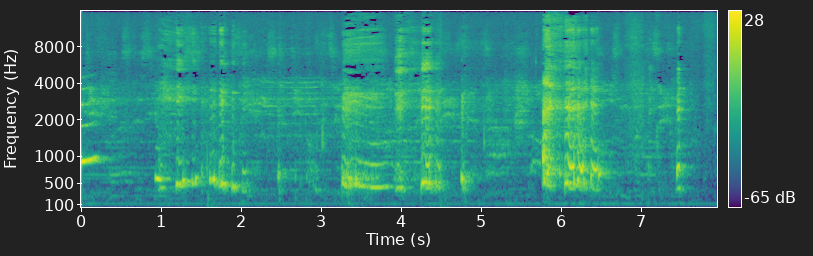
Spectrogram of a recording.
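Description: A young child laughing in several bursts of giggles.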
